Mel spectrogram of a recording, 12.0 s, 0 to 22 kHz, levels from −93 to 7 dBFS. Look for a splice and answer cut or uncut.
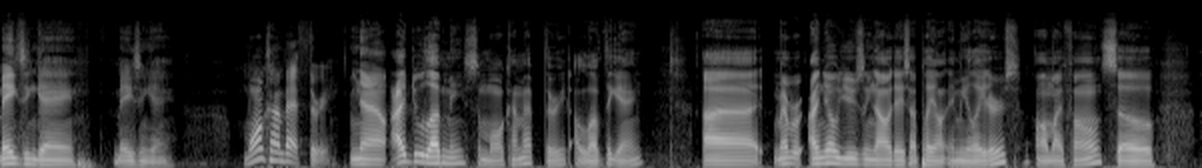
cut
